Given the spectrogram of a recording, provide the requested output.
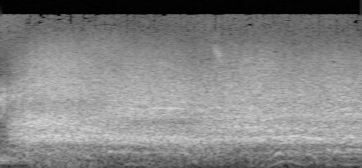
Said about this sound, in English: The crowd there shouting Goldstein because one of the enemies of the state is named Emmanuel Goldstein.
